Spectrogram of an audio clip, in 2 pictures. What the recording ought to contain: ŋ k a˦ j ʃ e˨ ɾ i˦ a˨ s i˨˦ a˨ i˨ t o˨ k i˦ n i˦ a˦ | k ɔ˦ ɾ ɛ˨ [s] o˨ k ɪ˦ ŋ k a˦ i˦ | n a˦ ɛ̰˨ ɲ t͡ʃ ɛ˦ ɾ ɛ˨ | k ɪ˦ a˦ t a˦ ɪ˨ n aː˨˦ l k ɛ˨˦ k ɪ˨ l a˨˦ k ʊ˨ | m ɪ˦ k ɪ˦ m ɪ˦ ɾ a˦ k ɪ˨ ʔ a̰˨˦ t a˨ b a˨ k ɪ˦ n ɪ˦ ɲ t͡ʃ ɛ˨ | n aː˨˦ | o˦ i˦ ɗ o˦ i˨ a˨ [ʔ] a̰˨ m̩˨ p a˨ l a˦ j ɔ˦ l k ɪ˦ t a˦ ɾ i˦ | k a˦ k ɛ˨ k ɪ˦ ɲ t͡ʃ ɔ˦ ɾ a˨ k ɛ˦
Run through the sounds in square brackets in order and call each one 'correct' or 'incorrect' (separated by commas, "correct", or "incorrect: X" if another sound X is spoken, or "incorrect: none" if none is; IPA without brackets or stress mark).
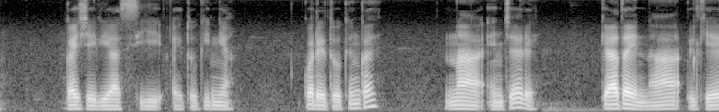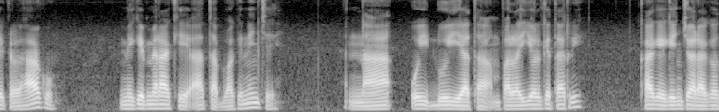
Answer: incorrect: t, incorrect: t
